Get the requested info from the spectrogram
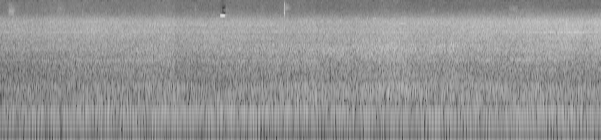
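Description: A train passing close by: a loud, steady rumble with a low hum underneath and the rush of rolling wheels, keeping an even level throughout.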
